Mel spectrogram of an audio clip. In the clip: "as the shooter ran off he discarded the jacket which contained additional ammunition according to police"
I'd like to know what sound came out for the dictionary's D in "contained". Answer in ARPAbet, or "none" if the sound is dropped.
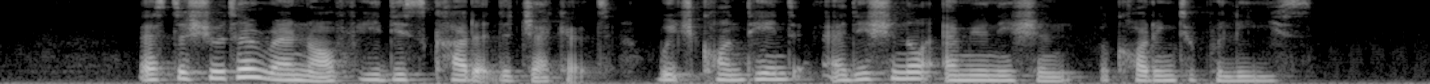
D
